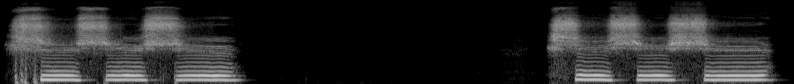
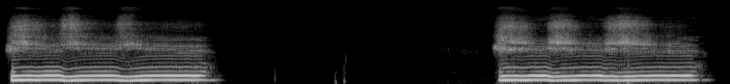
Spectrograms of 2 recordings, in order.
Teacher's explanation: The pronunciation of zhi is basically the same as that of shi, except that the tip of the tongue is slightly rolled up and the vocal cords vibrate while pronouncing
